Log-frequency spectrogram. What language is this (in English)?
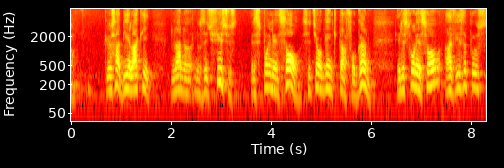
Portuguese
